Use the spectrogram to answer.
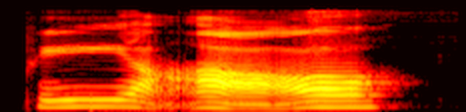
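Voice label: "piao", Mandarin Chinese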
